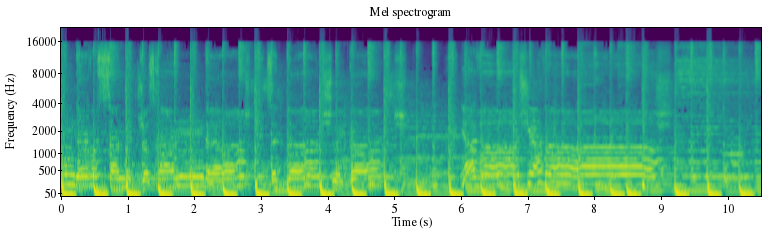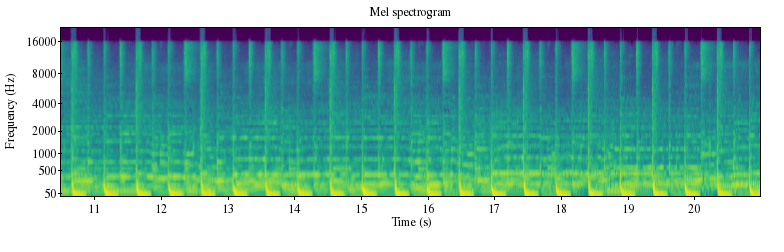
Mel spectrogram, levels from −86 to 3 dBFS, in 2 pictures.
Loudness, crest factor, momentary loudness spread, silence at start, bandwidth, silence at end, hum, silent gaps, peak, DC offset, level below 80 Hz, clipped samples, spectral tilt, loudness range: -10 LUFS; 8 dB; 4 LU; 0 s; 16.5 kHz; 0 s; none; none; 0 dBFS; under 0.1%; -12 dBFS; 0.6%; -5.5 dB/octave; 3 LU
